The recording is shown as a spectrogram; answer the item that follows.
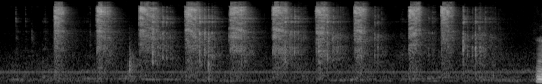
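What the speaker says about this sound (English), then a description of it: "So we're ready to spray the 2nd coat." Aerosol conformal coating sprayed onto electronics for a second coat, heard as about a dozen short, close hissing bursts at a steady rhythm of roughly two per second, with a faint steady hum underneath.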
